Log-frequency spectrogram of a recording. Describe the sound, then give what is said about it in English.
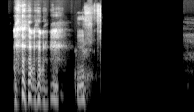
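A loud, drawn-out voiced yawn, its pitch wavering, then a breathy exhale before it falls quiet. “Oh, yawn.”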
